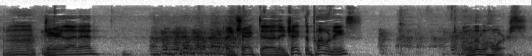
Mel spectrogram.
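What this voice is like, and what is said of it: Johnny Carson impression. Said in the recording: “He was doing a Johnny Carson impersonation”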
